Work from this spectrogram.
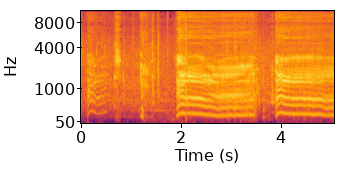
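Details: Jack Russell Terrier confronting a non-venomous rat snake on a city street walk gives long, drawn-out, strained barks with a rough, growling edge.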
